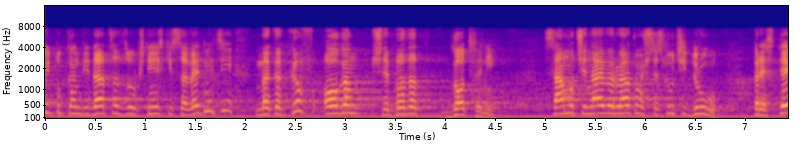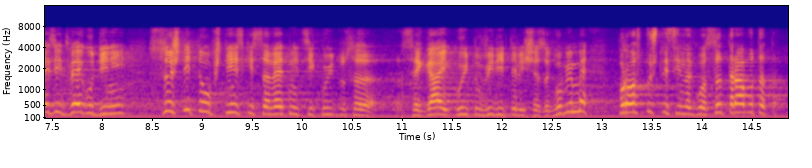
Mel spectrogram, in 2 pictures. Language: Bulgarian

